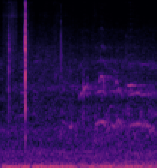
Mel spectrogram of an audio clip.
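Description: A single sharp click from the baitcasting reel about a third of a second in, then a bird's faint, wavering call over the second half.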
